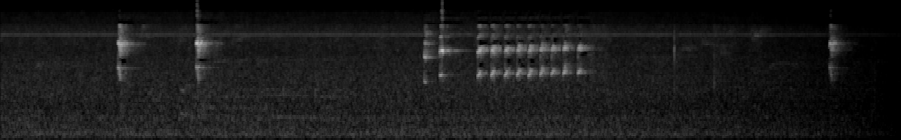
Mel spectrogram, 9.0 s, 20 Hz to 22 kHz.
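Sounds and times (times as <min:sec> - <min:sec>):
Brown-breasted pygmy-tyrant song of high chipping notes: 0:01.2 - 0:02.2, 0:04.2 - 0:06.1, 0:06.9 - 0:08.6.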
